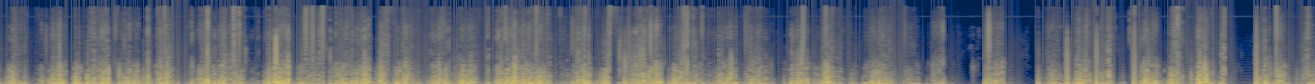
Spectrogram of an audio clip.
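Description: Bamboo earpicks, held in fingertips with long nails, scratch and rub quickly inside the open canals of both soft, solid, rubbery silicone ear models on a white binaural microphone. The result is a dense, continuous stream of muffled, low, rumbling scratches with a deep thumping body. Brief near-silent gaps break the stream before the rapid rubbing resumes.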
